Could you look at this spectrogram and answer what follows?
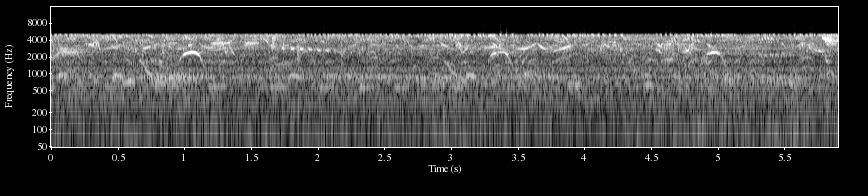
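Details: Southern masked weavers at their nests by Gowrie dam waterhole, Djuma Game Reserve, Sabi Sand, South Africa, 06:35, chatter in a busy, buzzy chorus sprinkled with short arched whistles, unbroken, over a faint steady electrical hum.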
